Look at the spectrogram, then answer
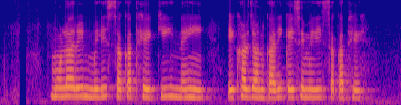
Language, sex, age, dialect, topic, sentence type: Chhattisgarhi, female, 25-30, Central, banking, question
